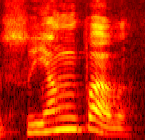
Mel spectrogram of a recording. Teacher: ਯ ਪੂਰਾ ਬੋਲਣਾ ਇਥੇ ਸੁਅੰ ਭਵ ਨਹੀਂ ਬੋਲਣਾ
